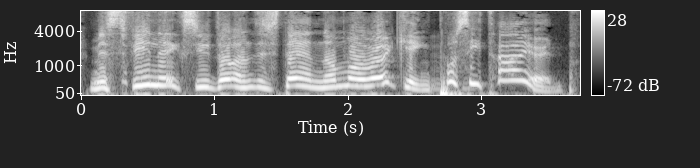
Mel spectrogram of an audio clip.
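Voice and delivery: mock Spanish accent, high and hammed-up; bad Spanish accent. Host imitating Luna complaining to Miss Phoenix, bad Spanish accent. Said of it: "a really bad Spanish accent".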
